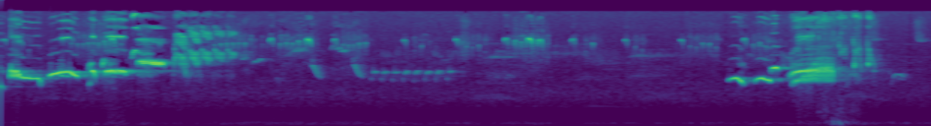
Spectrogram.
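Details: Blackbird singing in nature: a fluty, warbled phrase with high twittering, a run of rapid quiet repeated notes, then another mellow whistled phrase and a brief low thump.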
